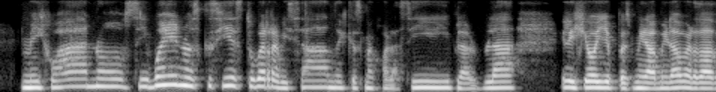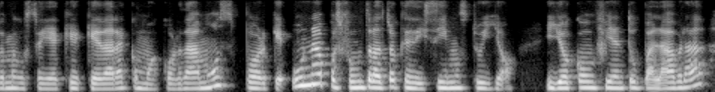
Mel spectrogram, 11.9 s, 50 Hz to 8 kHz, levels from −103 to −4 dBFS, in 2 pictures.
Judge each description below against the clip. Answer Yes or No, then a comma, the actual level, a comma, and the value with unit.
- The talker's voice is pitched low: No, high, 195 Hz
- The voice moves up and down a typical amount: Yes, average, 3.4 semitones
